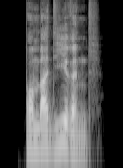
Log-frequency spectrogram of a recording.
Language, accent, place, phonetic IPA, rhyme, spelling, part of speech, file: German, Germany, Berlin, [bɔmbaʁˈdiːʁənt], -iːʁənt, bombardierend, verb, De-bombardierend.ogg
- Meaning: present participle of bombardieren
